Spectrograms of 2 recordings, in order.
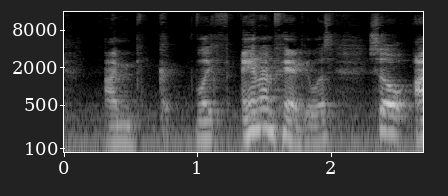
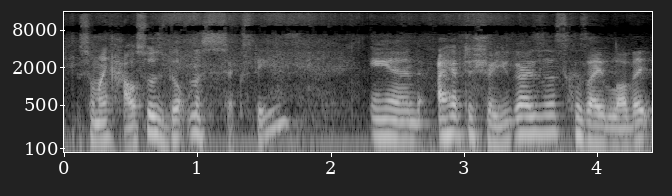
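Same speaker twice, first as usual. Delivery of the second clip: ordinary delivery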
